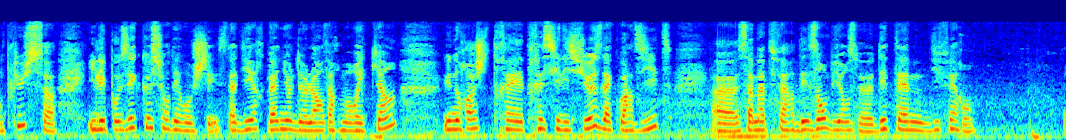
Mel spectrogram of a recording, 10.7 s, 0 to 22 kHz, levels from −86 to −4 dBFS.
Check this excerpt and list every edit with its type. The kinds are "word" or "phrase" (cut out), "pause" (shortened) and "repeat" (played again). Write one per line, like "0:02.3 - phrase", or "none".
0:02.7 - word
0:03.2 - word
0:04.9 - word
0:07.7 - word
0:08.5 - word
